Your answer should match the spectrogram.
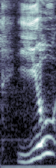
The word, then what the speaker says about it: Yu: I believe that's how you pronounce his last name, Yu, Y-O-U, so that's how I'm going to pronounce it from here on.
